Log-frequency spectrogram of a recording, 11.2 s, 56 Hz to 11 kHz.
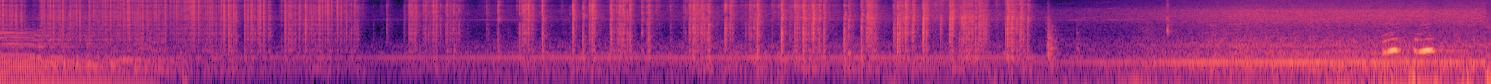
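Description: MIG welding arc crackling and spitting as a stainless bung is welded to mild steel plate with 309LSi wire. The arc stops about eight seconds in, leaving a faint rising hiss.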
